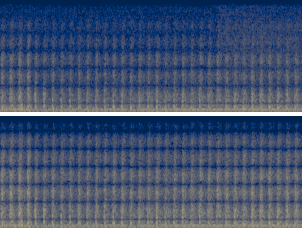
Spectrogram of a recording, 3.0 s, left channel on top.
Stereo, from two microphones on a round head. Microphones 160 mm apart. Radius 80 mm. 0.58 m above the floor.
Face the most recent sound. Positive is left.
turn(degrees=-55)  # may be behind; listen again after turning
